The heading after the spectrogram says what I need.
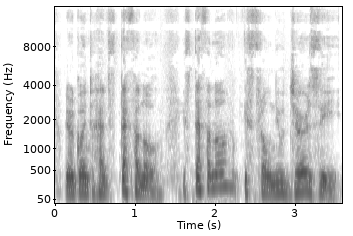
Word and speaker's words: Stefano: saying your name right stefan or stefano stefano you're staying at the italian way which is the correct pronunciation so thank you for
